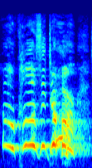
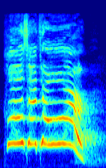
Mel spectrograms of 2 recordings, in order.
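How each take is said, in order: First: High, loud dawning "oh"; excited echo of a command; sudden realisation. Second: High, drawn-out full yell; piercing alarm from inside the head; yelling inner voice. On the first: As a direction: catch on to the order all at once. Echoing the voice's order as realisation. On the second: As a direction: bellow a slow, urgent command as loud as you can. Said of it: "yells about as loud as it can". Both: Retold or imitated.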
